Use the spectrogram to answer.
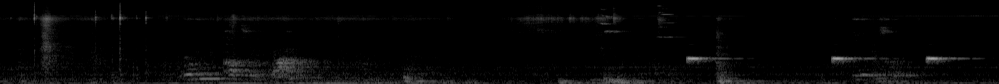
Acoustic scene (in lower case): elevator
